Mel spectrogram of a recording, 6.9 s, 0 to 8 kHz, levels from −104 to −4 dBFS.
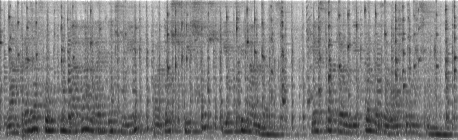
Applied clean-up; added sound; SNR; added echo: none; Bowed string instrument; 5 dB; reverberation time 1.0 s.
